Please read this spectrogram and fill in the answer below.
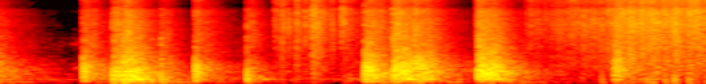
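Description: Aerial fireworks bursting overhead: about six sharp bangs at irregular intervals, each followed by a fading tail.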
